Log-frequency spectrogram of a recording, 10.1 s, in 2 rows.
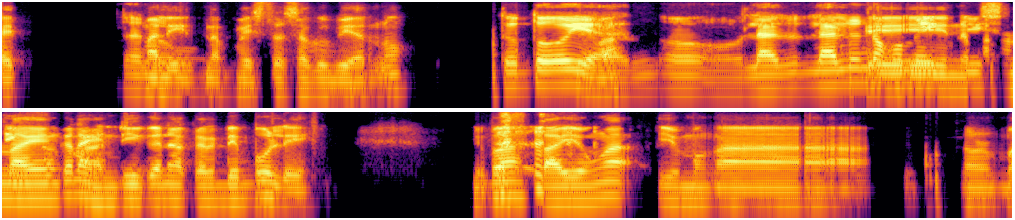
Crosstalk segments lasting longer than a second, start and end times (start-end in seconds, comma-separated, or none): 4.3-5.7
